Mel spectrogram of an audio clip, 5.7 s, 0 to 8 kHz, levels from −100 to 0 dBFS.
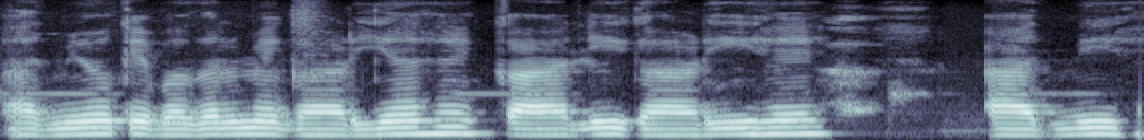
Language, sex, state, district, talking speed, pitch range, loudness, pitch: Hindi, female, Uttar Pradesh, Hamirpur, 115 wpm, 125-140 Hz, -14 LUFS, 135 Hz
